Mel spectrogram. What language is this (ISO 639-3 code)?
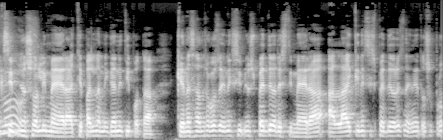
ell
